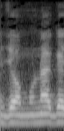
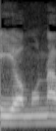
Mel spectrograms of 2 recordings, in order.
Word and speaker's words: যমুনা: অনেকে অনেক রকম করে অনেকে যমুনাকে যমুনা বলে অনেকে ইমুনা বলে ইমুনা এরকম অন্তস্থ জ উচ্চারণ অনেকে ইয় উচ্চারণ করে এইরকম অনেকে নির্দেশ দেয় না এটা ইয় উচ্চারণ করতে হবে অনেক গুরু আবার বলছেন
